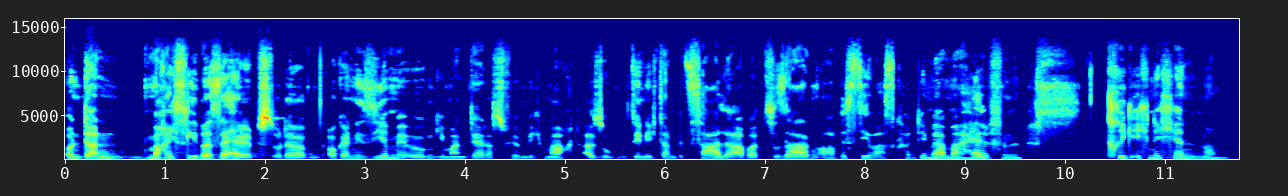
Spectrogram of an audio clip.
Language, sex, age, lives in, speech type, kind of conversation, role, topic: German, female, 60-64, Germany, conversation, advice, user, Wie kann ich um Hilfe bitten, ohne mich schwach zu fühlen?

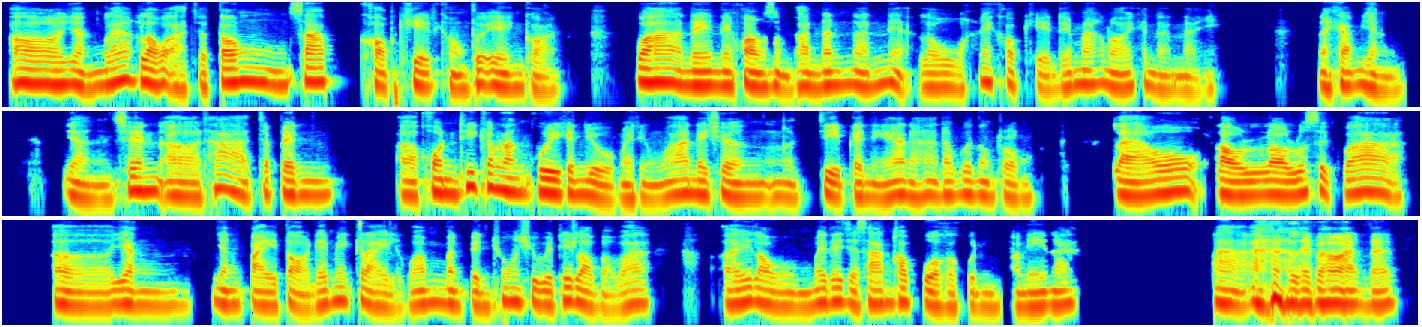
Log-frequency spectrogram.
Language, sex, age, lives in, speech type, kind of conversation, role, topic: Thai, male, 50-54, Thailand, conversation, podcast, guest, คุณรับมือกับความคาดหวังของคนอื่นอย่างไรโดยไม่ให้กระทบความเป็นตัวตนของคุณ?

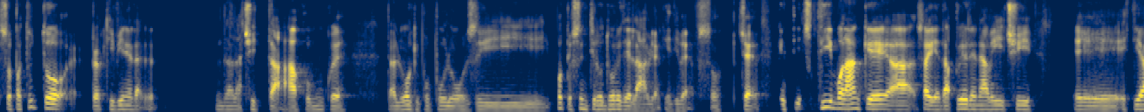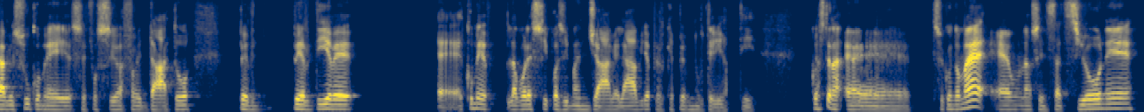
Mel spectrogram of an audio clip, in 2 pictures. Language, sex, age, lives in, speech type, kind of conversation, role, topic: Italian, male, 45-49, Italy, conversation, podcast, guest, Come spiegheresti in parole semplici perché le foreste sono così importanti?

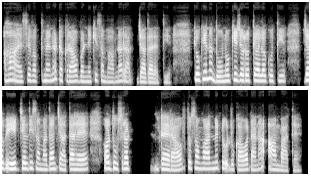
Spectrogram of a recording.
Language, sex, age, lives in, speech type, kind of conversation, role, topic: Hindi, female, 35-39, India, read, expert-assistant, expert, झगड़े की स्थिति में सबसे पहले किन बातों को महत्व देना चाहिए — भावनाओं की शांति, समस्या का हल, या संबंध की मजबूती?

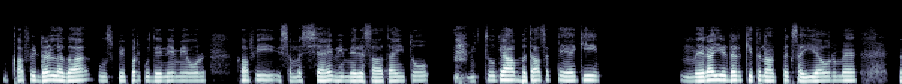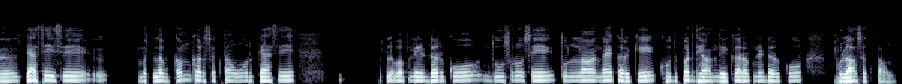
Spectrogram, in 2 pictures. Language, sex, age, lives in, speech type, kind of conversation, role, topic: Hindi, male, 20-24, India, conversation, advice, user, परफेक्शनिज़्म की वजह से मैं काम शुरू नहीं कर पाता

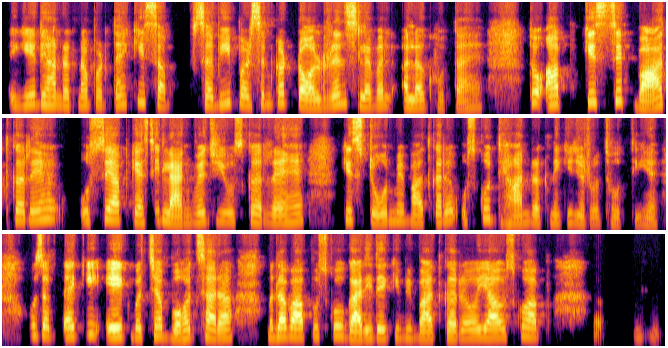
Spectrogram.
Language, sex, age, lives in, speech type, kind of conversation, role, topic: Hindi, female, 45-49, India, conversation, podcast, guest, Tough conversations start karne ka best tareeka kya hai?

